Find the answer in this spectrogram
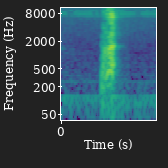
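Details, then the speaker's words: One short, sharp hiccup in a quiet room from a woman during a bout of hiccups that she says stress tends to bring on and prolong. "I had one of my fans say that when he hears my hiccups it makes him want to uh hug me for whatever reason I he feels sorry for me cuz hiccups are so"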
